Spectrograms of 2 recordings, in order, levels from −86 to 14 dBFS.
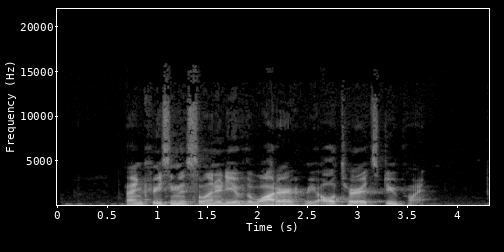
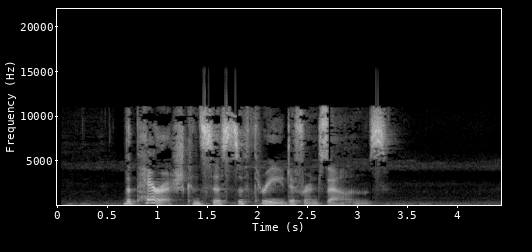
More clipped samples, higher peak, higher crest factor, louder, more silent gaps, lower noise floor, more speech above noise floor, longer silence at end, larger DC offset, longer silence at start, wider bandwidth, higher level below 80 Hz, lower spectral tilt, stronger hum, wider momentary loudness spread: neither; about the same, -2 dBFS vs 0 dBFS; about the same, 20 dB vs 18 dB; second, -20 LUFS vs -13 LUFS; neither; first, -61 dBFS vs -56 dBFS; about the same, 42 dB vs 40 dB; second, 0.65 s vs 1.15 s; neither; about the same, 0.7 s vs 0.65 s; about the same, 16 kHz vs 16 kHz; first, -52 dBFS vs -62 dBFS; first, -5 dB/octave vs -0.5 dB/octave; neither; second, 11 LU vs 14 LU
